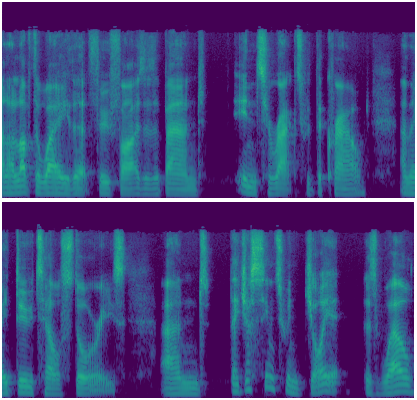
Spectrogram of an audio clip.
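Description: A man with an ordinary speaking voice, fairly low in pitch, at a moderate pace with ordinary pitch variation, against a quiet background. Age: 40s. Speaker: radio DJ. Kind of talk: casual interview chat.

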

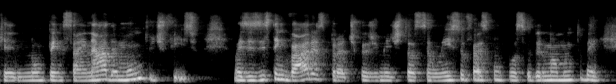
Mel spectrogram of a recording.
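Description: At a fairly quick pace, a woman talks with a medium pitch and a somewhat breathy sound. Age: 30s. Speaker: photographer. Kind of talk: casual chat.

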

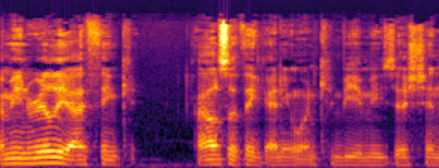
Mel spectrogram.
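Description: There is an American accent in a man's voice. His words come very fast. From Northern Michigan, US Midwest. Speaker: musician and content creator. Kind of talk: casual interview chat. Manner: hesitant, many fillers.

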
